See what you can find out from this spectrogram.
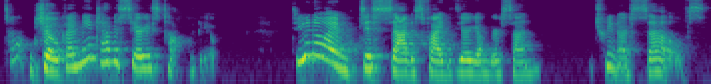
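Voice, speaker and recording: A woman reader voices a gushing, meddlesome society hostess from a classic storybook. Her voice sits somewhat high, and her manner is courtly and confiding, tinged with coy melancholy. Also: lively intonation, moderate pace, close to an everyday voice. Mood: confidential.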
